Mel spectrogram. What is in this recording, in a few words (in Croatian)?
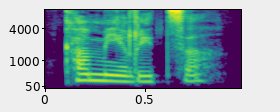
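"kamilica", Hrvatski; Mrežnik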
